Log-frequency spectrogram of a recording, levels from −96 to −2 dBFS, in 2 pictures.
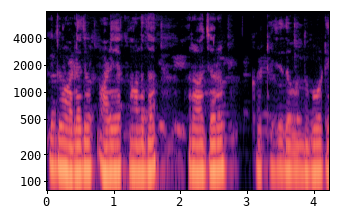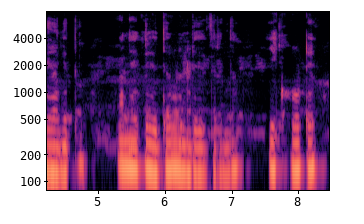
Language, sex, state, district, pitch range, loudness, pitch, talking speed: Kannada, male, Karnataka, Dharwad, 125-140 Hz, -31 LUFS, 130 Hz, 90 wpm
